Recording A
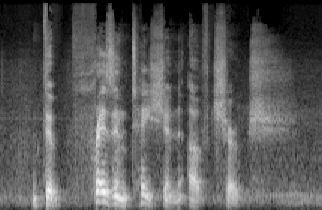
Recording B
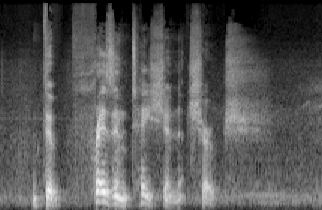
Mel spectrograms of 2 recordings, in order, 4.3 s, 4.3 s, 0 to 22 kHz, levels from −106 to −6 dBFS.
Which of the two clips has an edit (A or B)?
B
